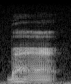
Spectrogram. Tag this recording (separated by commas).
Burping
